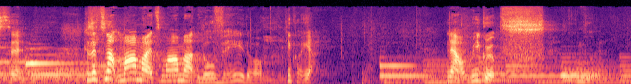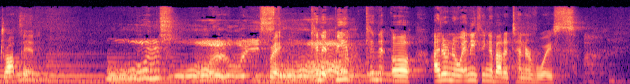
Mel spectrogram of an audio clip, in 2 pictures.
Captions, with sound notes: Release it. Cause it's not mama, it's mama (speaks in foreign language) Keep going. (slow piano music) Now regroup. Drop in. (singing in foreign language) Great. Can it? I don't know anything about a tenor voice.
